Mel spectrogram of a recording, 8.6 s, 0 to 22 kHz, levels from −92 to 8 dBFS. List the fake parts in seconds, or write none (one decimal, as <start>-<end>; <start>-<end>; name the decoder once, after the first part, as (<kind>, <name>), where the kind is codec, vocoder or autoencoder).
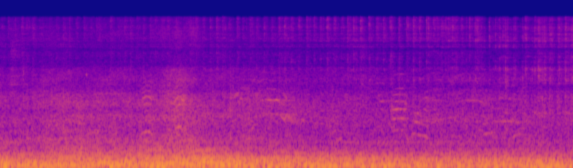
none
